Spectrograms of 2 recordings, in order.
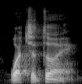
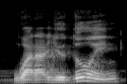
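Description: First: The words run together into one reduced chunk. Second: Each word is said separately.

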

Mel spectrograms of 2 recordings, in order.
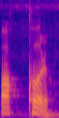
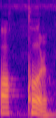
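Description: First: The middle cluster is pronounced with a kh sound. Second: The middle cluster is pronounced with a kh sound.

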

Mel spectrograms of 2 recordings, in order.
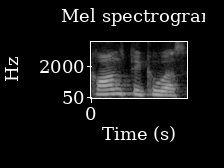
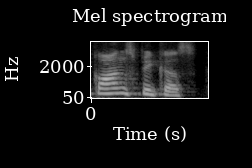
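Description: First: The word ends in 'picu-us' with an extra syllable. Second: The word ends in 'picus' with no extra syllable. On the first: This helps remember the spelling. "यू हट नहीं सकता, ऐसे याद रखिए" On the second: This is how the word is read. "कॉन्स पीकू और अस"

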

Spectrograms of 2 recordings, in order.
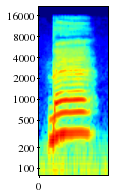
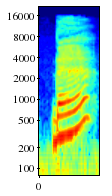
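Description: First: The word is said with a level tone. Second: The word is said with a rising tone.

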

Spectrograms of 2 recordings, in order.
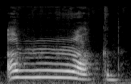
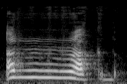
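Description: Both takes have the same delivery.

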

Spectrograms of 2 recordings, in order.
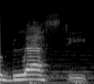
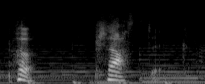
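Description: First: The word begins with a voiced 'b' sound. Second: The word begins with a voiceless 'p' sound. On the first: This is how Arabic speakers say it. "نحن بالعربي بنقول بلاستيك" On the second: This is how it is said in English. "بس نحن بالإنجليزي بنقول ب بلاستيك"

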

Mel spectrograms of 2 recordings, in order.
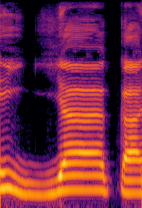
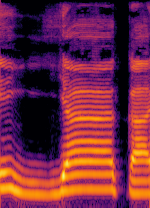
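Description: No difference in how they are said.

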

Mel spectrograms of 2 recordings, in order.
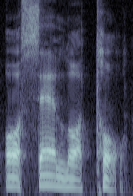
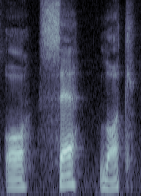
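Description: First: The final tl becomes an extra syllable tull. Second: The final tl is one sound, three syllables. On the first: The speaker calls it wrong. "you create an additional syllable" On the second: The speaker calls it right. "which is three syllables"

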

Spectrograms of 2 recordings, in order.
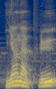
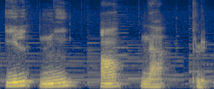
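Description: First: The il and ne are dropped from the phrase. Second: Every word of the phrase is said in full. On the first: "on a enlevé le ne, mais aussi on a enlevé le il" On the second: "veut dire"

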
